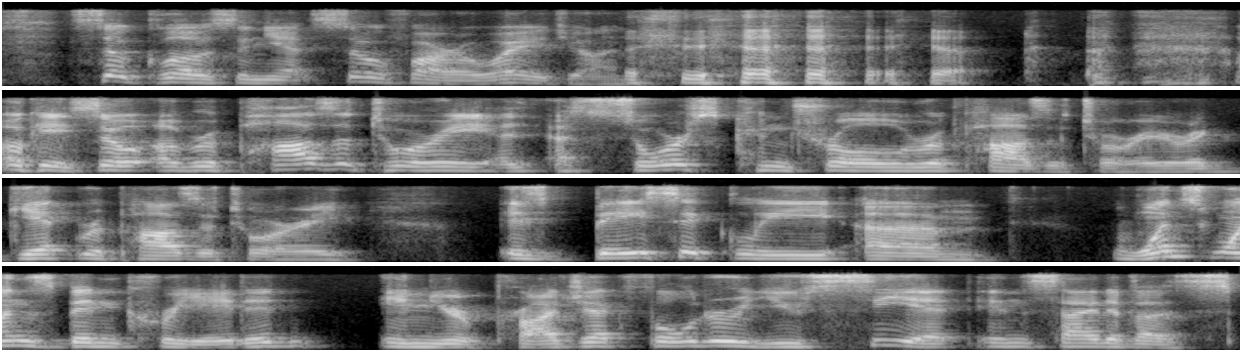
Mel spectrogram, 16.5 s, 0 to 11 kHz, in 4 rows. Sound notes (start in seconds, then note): 2.0 laughs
